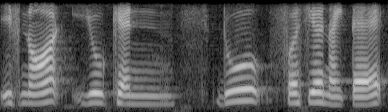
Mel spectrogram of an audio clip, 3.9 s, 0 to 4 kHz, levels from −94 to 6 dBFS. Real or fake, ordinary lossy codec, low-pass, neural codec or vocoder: real; none; 3.6 kHz; none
